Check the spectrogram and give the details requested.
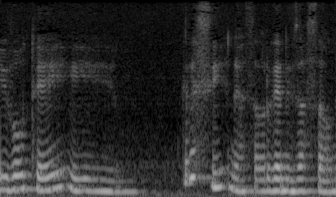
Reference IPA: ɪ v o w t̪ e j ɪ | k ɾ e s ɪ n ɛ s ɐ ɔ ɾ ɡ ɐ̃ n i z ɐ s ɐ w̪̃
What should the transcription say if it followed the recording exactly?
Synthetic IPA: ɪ v o w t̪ e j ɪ | k ɾ e s i n ɛ s ɐ o ɾ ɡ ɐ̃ n i z a s ɐ̃ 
